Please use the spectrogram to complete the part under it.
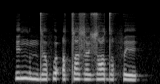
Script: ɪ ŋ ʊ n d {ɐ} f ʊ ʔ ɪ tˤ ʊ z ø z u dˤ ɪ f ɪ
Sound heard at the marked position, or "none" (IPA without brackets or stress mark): ɐ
